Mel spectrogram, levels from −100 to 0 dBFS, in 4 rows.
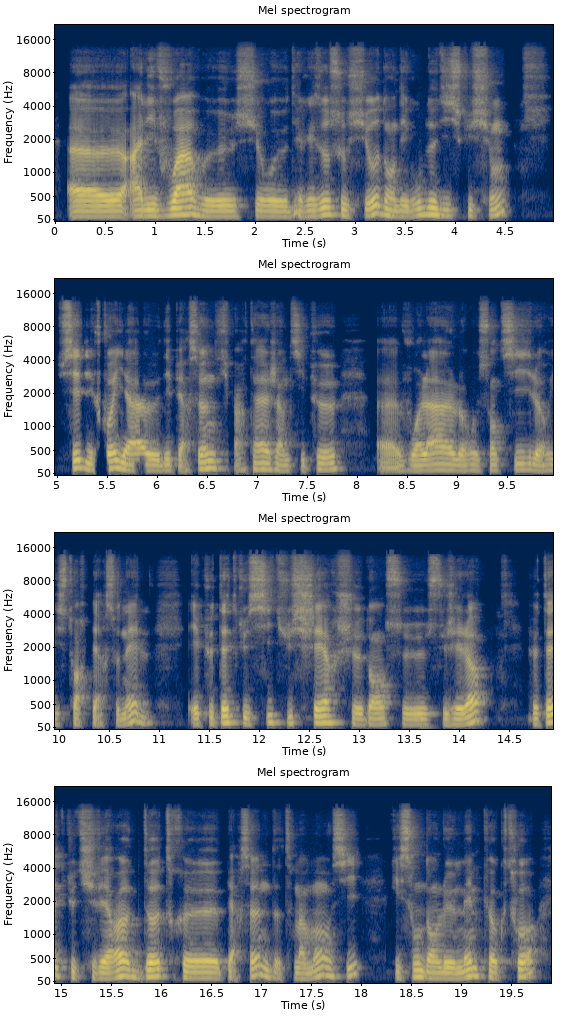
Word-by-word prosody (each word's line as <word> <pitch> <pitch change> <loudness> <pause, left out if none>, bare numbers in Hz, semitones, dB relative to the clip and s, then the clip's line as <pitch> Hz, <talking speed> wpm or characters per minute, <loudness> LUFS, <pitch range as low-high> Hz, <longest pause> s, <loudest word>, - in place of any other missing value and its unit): heu, 105 0 +5
aller 115 +2 +2
voir, 135 +3 +5
heu, 110 0 +2
sur, 110 0 -2
heu, 105 -1 +1
des 100 - -5
réseaux 110 +7 +1
sociaux, 125 +1 -1
dans 130 -7 0
des 105 0 -2
groupes 130 +6 -2
de 140 -1 +4
discussion. 120 -2 -5 0.4
Tu - - -8
sais, 155 - +4
des 125 -6 -1
fois 145 - +4
il 150 - +2
y 125 - +4
a, 110 - +2
heu, 105 -1 +1
des 110 +1 -4
personnes 135 +6 -1
qui 145 0 -14
partagent 125 +2 -3
un 105 - -4
petit 105 0 -10
peu, 125 +1 -3 0.4
heu, - - -4
voilà, 110 +3 +1
leur 105 -1 -2
ressenti, 110 +2 -5
leur 110 -1 -2
histoire 110 0 -5
personnelle 130 +6 -4 0.4
et 110 - -1
peut-être 135 +4 +1
que 120 - -4
si 130 +6 -1
tu 140 -2 -7
cherches 140 0 +1
dans 110 +1 -1
ce 105 -1 -2
sujet-là, 105 0 +1 0.4
peut-être 145 +8 +2
que - - -4
tu 110 - -6
verras 110 +7 +5
d'autres, 140 +1 +2
heu, 115 -1 +4
personnes. 150 0 -1
D'autres 115 - -9
mamans 110 +11 -1
aussi 155 +4 -4 0.3
qui 120 - -6
sont 135 +4 +1
dans 115 -4 +2
le 110 -1 +3
même 145 +8 +2
cas 145 -6 +1
que - - -16
toi 145 0 +1
115 Hz, 190 wpm, -22 LUFS, 110-140 Hz, 0.4 s, heu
